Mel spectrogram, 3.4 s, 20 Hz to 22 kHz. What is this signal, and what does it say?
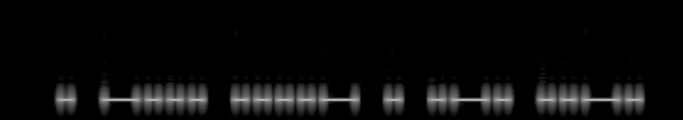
Morse code, heard as a keyed tone, about 21 wpm, 700 Hz. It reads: EB4ERF
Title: DXCC-100 Call Signs - 6 Characters - Repeated 2x - 22wpm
